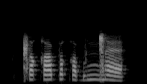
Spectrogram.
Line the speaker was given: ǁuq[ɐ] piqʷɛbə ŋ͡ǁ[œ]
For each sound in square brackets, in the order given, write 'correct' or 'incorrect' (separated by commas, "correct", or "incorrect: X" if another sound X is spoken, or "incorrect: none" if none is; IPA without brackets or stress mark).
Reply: incorrect: ə˞, incorrect: æ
